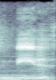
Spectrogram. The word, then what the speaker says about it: kneaded: That is kneaded spelled like you're kneading bread.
